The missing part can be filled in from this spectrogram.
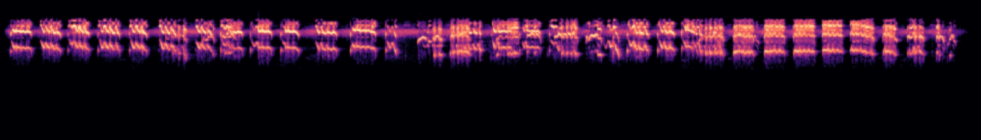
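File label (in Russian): kestrel call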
